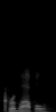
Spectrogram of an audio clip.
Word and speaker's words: Krabappel: Is it spelled like crabapple? Yeah, but it's Krabappel.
